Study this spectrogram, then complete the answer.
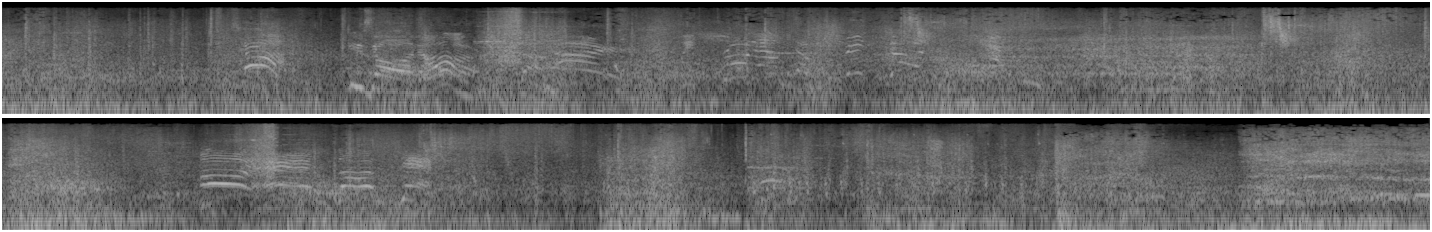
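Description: Swords clash and spells burst in a fierce fight.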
